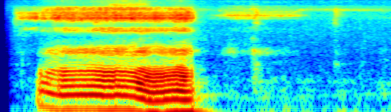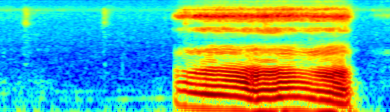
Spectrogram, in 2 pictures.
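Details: Snoring in a sleeping French Bulldog: two long, loud, buzzing snores on the in-breath with quiet gaps between, typical of a flat-faced dog's noisy airway.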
